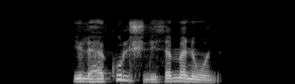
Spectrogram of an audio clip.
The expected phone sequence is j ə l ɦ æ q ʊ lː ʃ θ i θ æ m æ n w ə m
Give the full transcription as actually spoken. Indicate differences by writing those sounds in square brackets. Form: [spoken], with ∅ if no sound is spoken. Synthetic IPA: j ə l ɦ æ [k] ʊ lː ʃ [ð] i θ æ m æ n w ə [n]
